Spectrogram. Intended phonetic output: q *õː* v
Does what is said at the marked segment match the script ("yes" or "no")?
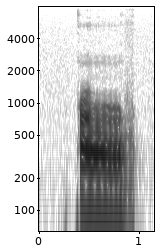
yes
